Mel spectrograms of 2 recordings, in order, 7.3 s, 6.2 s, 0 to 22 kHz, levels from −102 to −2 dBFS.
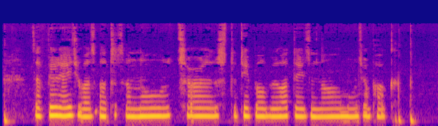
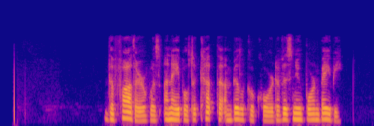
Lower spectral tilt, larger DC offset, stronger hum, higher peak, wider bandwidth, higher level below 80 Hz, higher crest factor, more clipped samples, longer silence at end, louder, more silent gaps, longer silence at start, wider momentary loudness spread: about the same, -7 dB/octave vs -6.5 dB/octave; neither; neither; about the same, -4 dBFS vs -6 dBFS; first, 11.5 kHz vs 7.8 kHz; first, -58 dBFS vs -68 dBFS; second, 16 dB vs 22 dB; neither; second, 0.4 s vs 0.6 s; first, -19 LUFS vs -26 LUFS; neither; second, 0.05 s vs 1.75 s; second, 13 LU vs 17 LU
